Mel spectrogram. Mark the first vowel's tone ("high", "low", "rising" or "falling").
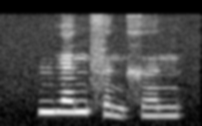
high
